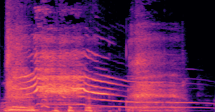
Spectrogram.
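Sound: cat meowing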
